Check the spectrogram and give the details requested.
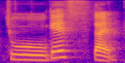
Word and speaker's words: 조갯살: 자, 발음 어떻게 내는지 볼게요. 조개쌀 또는 조개쌀. 디귿이에요. 조갯살 이렇게 발음이 나네.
